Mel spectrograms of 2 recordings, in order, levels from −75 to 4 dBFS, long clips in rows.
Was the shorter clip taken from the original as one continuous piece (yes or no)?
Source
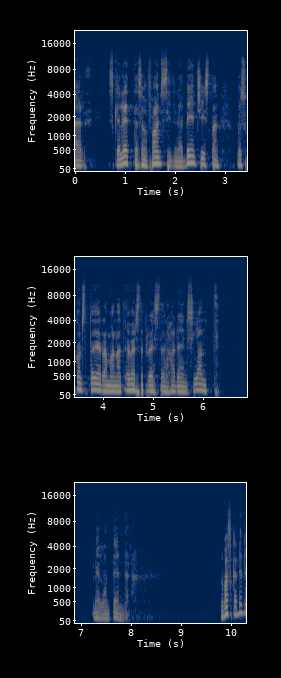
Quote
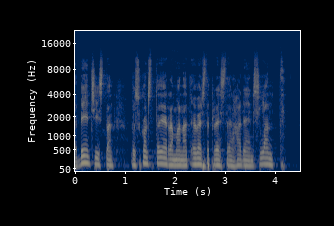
yes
